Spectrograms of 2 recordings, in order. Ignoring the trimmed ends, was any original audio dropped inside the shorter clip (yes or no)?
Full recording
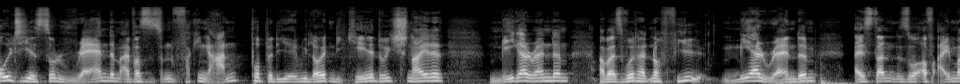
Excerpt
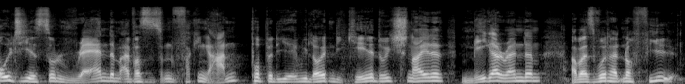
yes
